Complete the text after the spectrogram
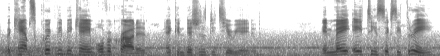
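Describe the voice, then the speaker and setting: A man in his thirties gives a scripted history talk outdoors, speaking into a lapel mic in a measured, formal way. His voice sits a little high, and steady traffic hum is clearly heard behind him. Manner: measured, formal delivery to camera. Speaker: cemetery staff presenter. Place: outdoors in a cemetery.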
